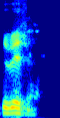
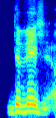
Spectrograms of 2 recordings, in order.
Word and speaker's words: DVSN: Divsfin, DVSN, however you pronounce that. – It's Division. – Division.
